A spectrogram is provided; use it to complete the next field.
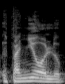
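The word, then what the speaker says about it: Spagnuolo: eh, el señor Diego Espanuolo, él es el señor españolo, para pronunciarlo bien, él es el señor de los audiofiltrados.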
